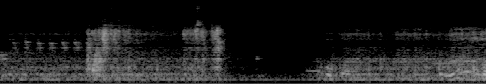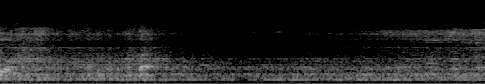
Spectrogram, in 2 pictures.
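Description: Video game sounds play from a television.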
